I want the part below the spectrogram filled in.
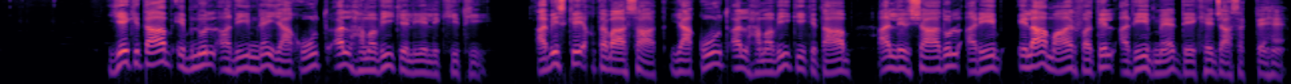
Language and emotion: Urdu, neutral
